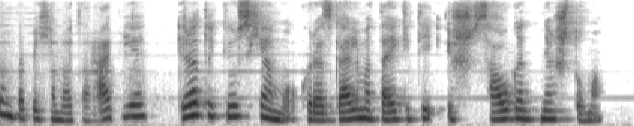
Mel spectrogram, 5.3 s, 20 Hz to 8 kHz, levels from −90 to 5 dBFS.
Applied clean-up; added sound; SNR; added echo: neural separator model SepFormer DNS4.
